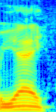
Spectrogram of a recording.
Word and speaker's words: Ye: You can pronounce it Ye or Yay.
